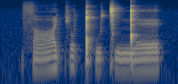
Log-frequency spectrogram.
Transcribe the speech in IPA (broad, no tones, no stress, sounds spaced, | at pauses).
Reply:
s ɑː c o ǃʰ u ǀ i ŋ͡ǃ ɛ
